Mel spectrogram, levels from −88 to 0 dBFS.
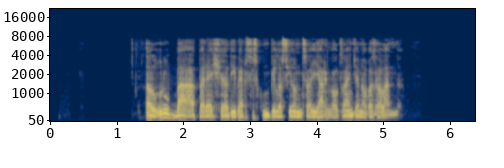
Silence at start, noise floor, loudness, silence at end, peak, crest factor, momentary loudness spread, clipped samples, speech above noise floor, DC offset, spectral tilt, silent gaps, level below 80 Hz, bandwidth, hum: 1.45 s; under -90 dBFS; -17 LUFS; 1.15 s; -2 dBFS; 16 dB; 6 LU; under 0.1%; over 73 dB; under 0.1%; -5 dB/octave; none; -52 dBFS; 7.8 kHz; none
